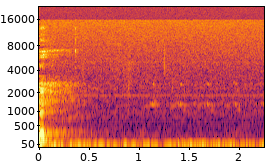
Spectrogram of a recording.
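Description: Quiet room tone with a few faint clicks of fingers tapping an iPad touchscreen, and a faint wavering high tone in the second half; the Quanta synth meant to play isn't heard.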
